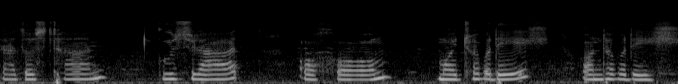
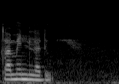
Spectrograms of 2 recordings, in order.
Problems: none marked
